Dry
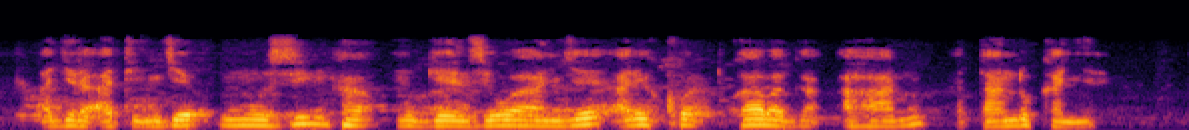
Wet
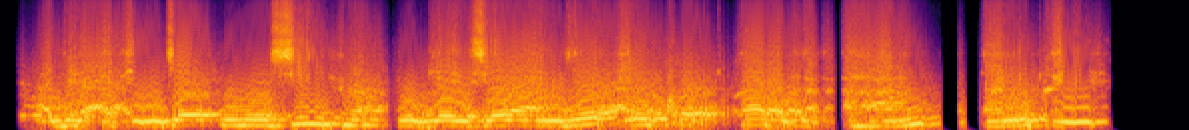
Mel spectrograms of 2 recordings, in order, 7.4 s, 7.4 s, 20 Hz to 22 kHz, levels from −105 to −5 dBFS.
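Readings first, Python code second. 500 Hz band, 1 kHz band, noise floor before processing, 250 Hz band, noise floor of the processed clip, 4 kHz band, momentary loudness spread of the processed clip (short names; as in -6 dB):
+6.0 dB, +11.0 dB, -68 dBFS, +6.0 dB, under -85 dBFS, +18.5 dB, 6 LU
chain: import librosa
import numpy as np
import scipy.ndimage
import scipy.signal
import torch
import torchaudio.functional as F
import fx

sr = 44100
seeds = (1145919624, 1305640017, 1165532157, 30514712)

y = fx.echo_thinned(x, sr, ms=121, feedback_pct=17, hz=270.0, wet_db=-11.0)
y = fx.fuzz(y, sr, gain_db=44.0, gate_db=-46.0)
y = fx.band_widen(y, sr, depth_pct=100)
y = y * librosa.db_to_amplitude(-1.0)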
